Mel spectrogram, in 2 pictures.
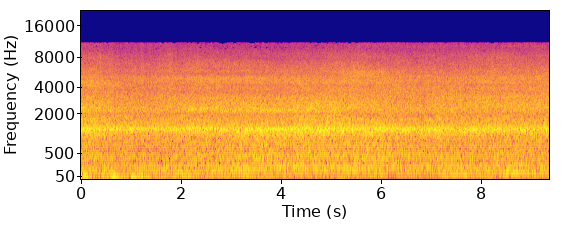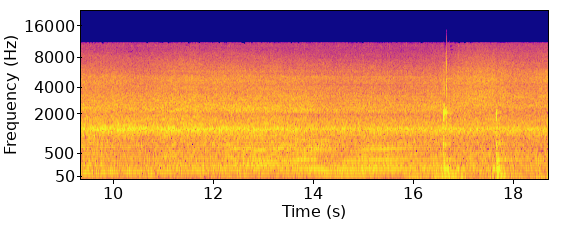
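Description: Steady rushing road and wind noise from a bicycle ride, with a motor vehicle's engine passing about two-thirds of the way through and two sharp clicks near the end.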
